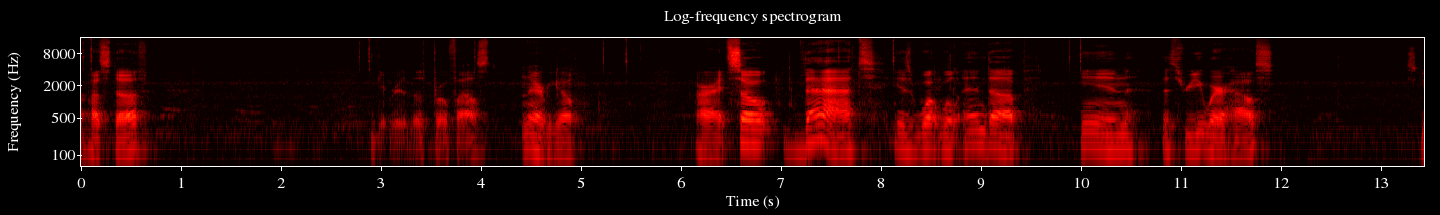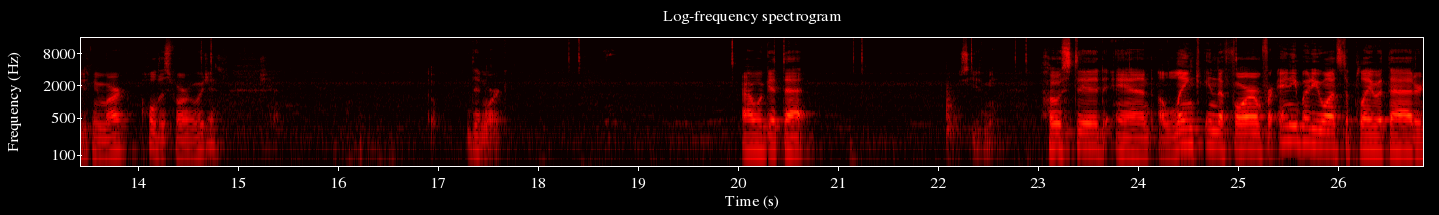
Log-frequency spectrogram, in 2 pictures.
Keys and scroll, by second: 5.1 e, 7.1 space, 8.6 m, 24.0 space.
